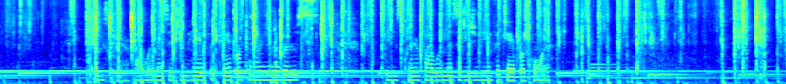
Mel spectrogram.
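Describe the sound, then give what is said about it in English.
Angel cards are shuffled in a long run of rapid, dense papery riffles and flicks, carried over steady sustained background music tones. “So let's go ahead and get some angel cards.”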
